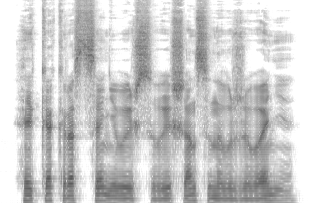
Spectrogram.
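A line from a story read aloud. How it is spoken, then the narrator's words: Mocking question. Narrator (Russian): Насмешливо поинтересовался пришелец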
